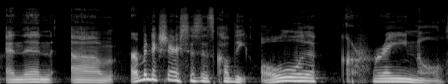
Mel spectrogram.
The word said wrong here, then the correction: olecranon: skin. – Olecranon. That's what olecranon. Yeah, that's right. Mm-hmm. I said that wrong.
